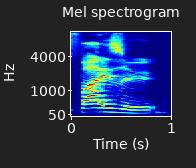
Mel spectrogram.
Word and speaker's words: Pfizer: It's Pfizer. The P is silent.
